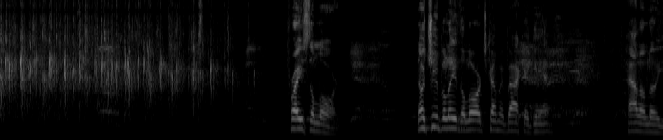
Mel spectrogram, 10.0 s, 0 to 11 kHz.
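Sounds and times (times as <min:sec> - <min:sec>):
audience applauding in a praise clap: 0:00.0 - 0:03.8
speech: 0:04.4 - 0:05.2, 0:06.3 - 0:08.4, 0:09.4 - 0:09.9.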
